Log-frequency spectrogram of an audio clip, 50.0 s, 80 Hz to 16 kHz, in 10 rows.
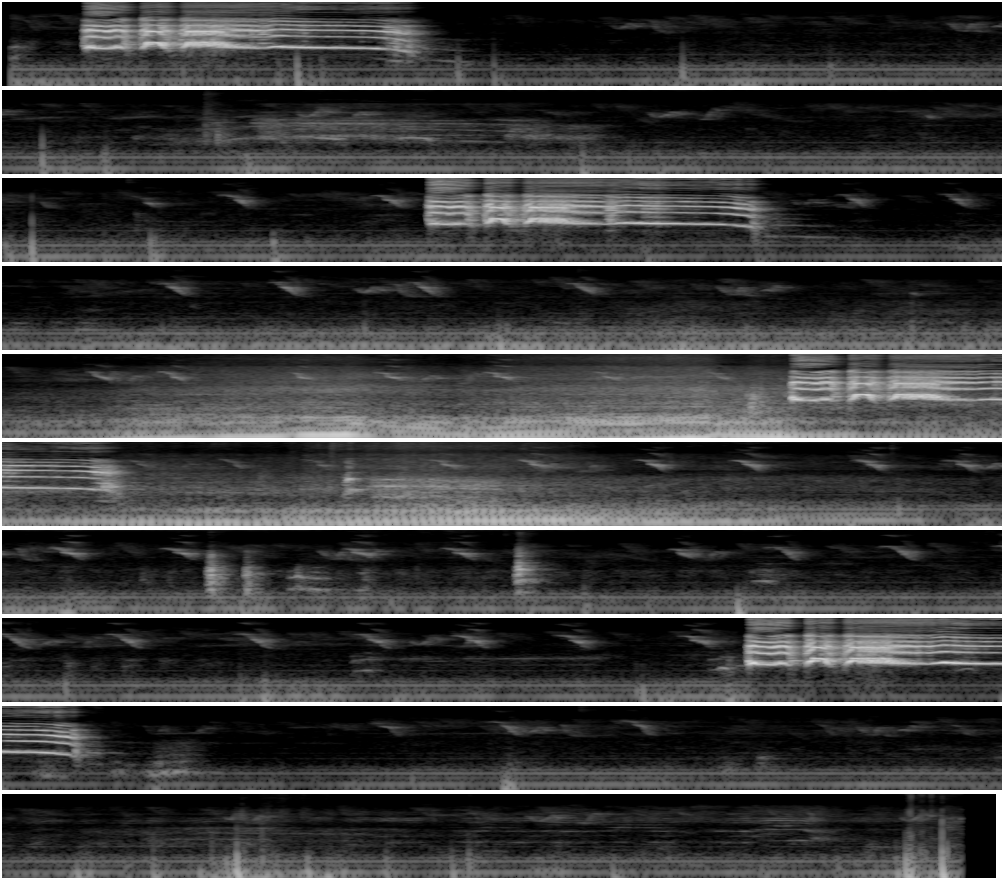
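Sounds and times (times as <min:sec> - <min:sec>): rooster crowing: 0:00.4 - 0:02.2, 0:06.0 - 0:08.0, 0:12.2 - 0:14.0, 0:21.9 - 0:28.8, 0:38.7 - 0:40.6
low rumble: 0:15.6 - 0:31.0.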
